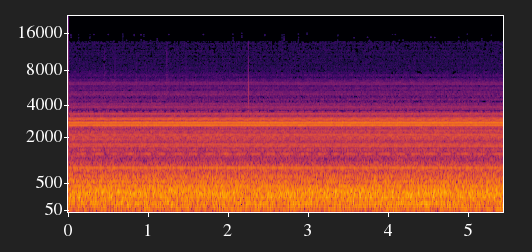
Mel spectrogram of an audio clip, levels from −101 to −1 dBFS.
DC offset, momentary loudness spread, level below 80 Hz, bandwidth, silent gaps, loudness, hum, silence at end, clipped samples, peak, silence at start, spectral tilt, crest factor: under 0.1%; 1 LU; -36 dBFS; 7.8 kHz; none; -21 LUFS; none; 0 s; under 0.1%; -8 dBFS; 0 s; -7 dB/octave; 12 dB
